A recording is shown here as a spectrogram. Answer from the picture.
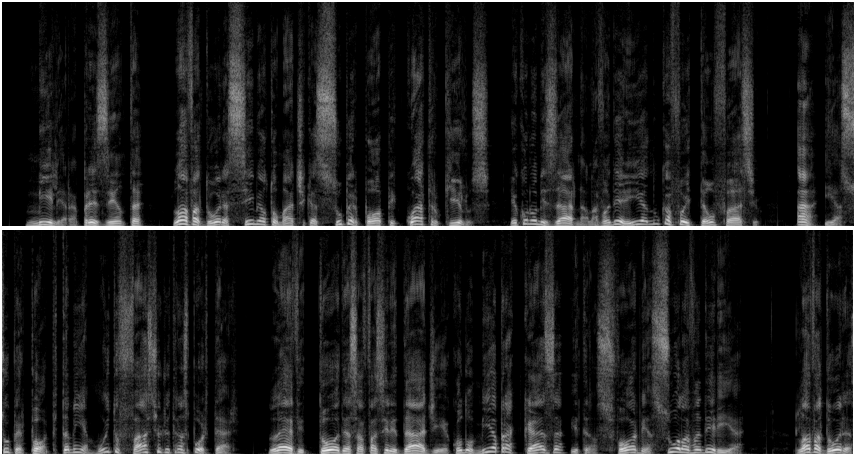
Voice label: portuguese brazilian promos

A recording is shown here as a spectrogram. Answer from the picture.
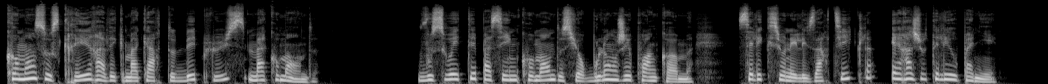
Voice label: french e-learning

